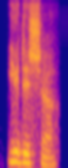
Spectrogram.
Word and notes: Yiddisher: Indian

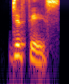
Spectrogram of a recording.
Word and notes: deface: Indian

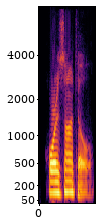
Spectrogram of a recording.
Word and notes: horizontal: American English

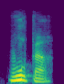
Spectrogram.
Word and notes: whooper: Indian

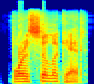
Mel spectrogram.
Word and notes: borosilicate: American English

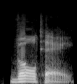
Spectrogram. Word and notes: volte: American English

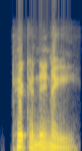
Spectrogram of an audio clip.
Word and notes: piccaninny: American English

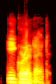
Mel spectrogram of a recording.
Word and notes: aegrotat: American English

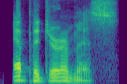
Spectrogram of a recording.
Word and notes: epidermis: American English

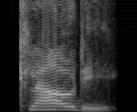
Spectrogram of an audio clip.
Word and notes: cloudy: Indian

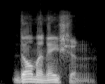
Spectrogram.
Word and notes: domination: British English

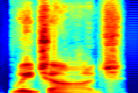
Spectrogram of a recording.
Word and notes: recharge: British English

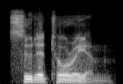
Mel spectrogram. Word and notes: sudatorium: British English

